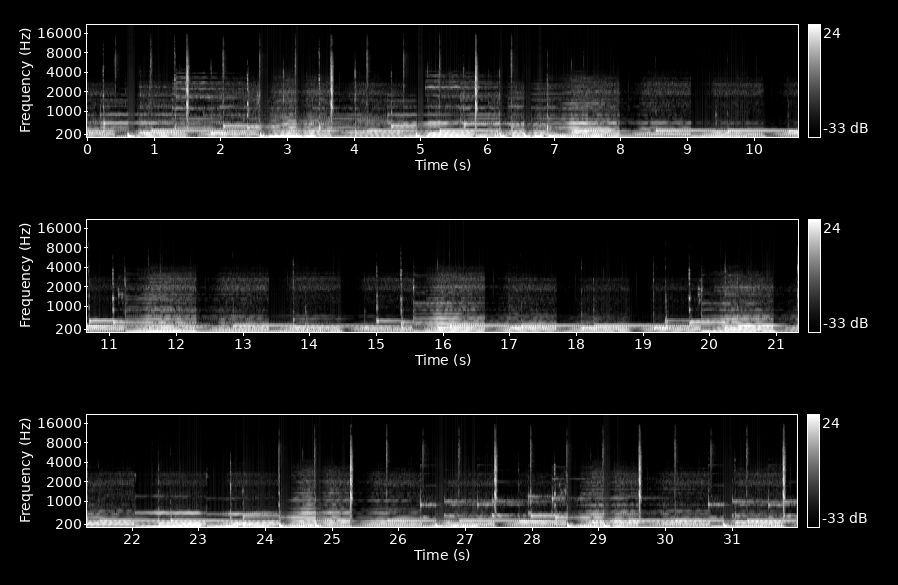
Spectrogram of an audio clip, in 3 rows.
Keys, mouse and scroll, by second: 4.3 click, 10.8 right click, 11.3 click, 17.0 right click, 17.4-24.7 drag, 24.7 click, 24.9 right click, 26.1 right click, 26.4 click, 27.6 right click, 28.0-28.5 scroll up 1, 28.5 click, 31.4 right click.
